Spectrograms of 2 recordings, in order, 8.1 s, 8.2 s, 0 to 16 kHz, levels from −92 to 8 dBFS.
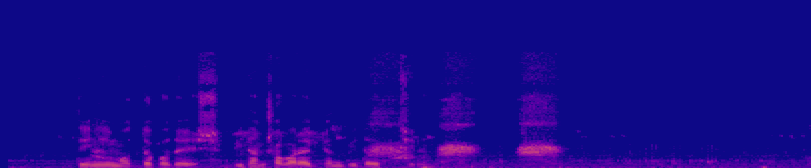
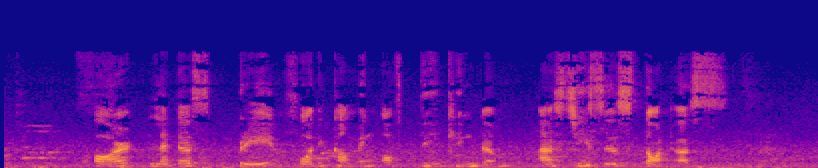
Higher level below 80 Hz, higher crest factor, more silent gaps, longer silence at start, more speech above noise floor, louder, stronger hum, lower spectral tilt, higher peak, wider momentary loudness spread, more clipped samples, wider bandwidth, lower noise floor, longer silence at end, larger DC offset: second, -76 dBFS vs -50 dBFS; about the same, 20 dB vs 22 dB; neither; first, 0.75 s vs 0.05 s; first, 29 dB vs 19 dB; second, -49 LUFS vs -23 LUFS; neither; about the same, -4 dB/octave vs -3 dB/octave; second, -32 dBFS vs -4 dBFS; about the same, 17 LU vs 19 LU; neither; about the same, 11.5 kHz vs 11.5 kHz; first, -78 dBFS vs -43 dBFS; first, 0.45 s vs 0 s; neither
